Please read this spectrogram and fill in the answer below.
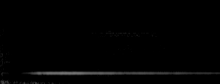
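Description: Music cuts off, then a single clear, steady ringing tone comes in and slowly fades away.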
